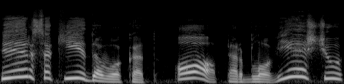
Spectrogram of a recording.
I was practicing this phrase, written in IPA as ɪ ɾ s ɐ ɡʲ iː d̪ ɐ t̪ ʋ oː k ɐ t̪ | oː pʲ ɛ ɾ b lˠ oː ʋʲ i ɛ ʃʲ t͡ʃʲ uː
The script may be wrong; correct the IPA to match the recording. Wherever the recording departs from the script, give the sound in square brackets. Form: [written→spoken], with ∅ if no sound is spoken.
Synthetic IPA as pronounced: ɪ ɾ s ɐ [ɡʲ→kʲ] iː d̪ ɐ [t̪→∅] ʋ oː k ɐ t̪ | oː pʲ ɛ ɾ b lˠ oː ʋʲ i ɛ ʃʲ t͡ʃʲ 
